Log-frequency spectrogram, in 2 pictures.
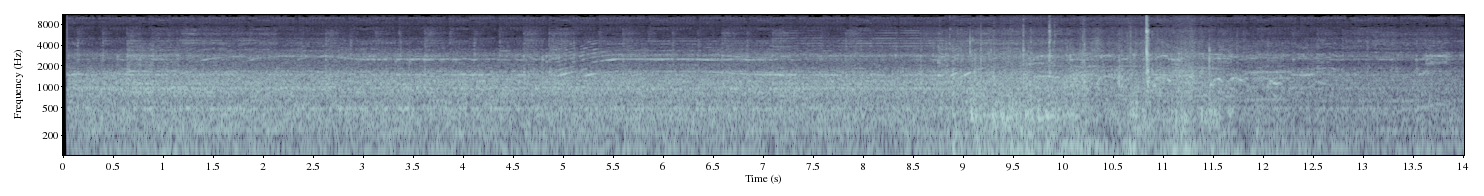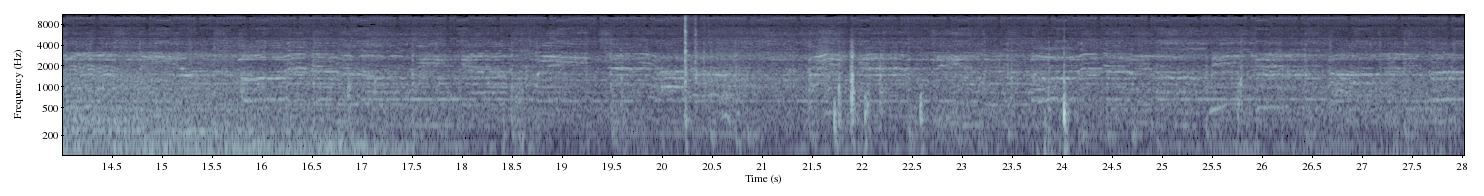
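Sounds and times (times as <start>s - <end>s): faint music: 0.0s - 28.0s
road and tyre noise in car: 0.0s - 28.0s.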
